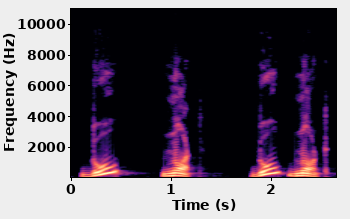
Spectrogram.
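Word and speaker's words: don't: তাহলে আমরা এর উচ্চারণটা কী করবো? ডন্ট, ডু নট না। আমরা যদি এরকম ওয়ার্ড দেখতে পাই উচ্চারণ করব ডন্ট।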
